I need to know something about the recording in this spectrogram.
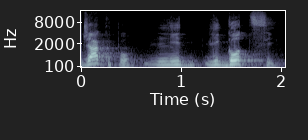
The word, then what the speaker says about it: Jacopo Ligozzi: Beleza, aí eu pego aqui o Jacopo Ligozzi, tá? É assim que pronuncia o nome dele, e a gente vai ver esse processo.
